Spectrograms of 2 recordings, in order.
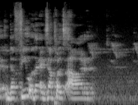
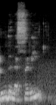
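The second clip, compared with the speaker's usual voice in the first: ordinary delivery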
